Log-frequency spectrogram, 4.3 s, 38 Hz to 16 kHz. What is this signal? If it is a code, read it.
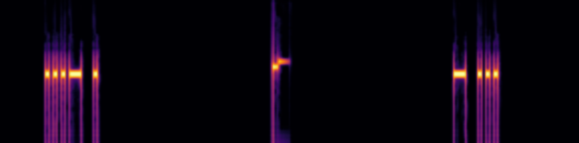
Morse code, heard as a keyed tone, about 40 wpm, 700 Hz. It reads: VE TS
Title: Top Two Letter Combinations in Words 40wpm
